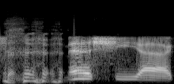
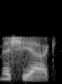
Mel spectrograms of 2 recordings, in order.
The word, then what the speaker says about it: Meshiaak: do you pronounce this mesak just think of a female she in there you know okay I got it mesak and um but you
